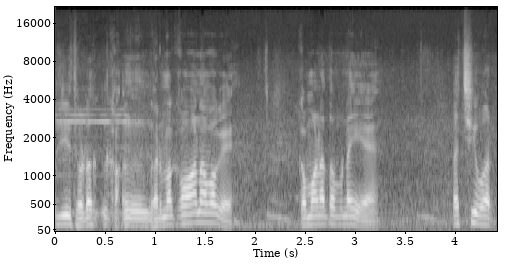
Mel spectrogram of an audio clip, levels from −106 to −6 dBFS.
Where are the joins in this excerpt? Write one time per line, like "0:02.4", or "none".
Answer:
none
